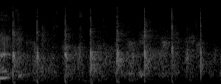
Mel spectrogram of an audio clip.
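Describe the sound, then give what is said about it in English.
Audience clapping at a school speaking event comes as a fairly faint, evenly spaced series of sharp claps, about eight in a steady rhythm, each short and crisp. “Should we just give them a little clap?”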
